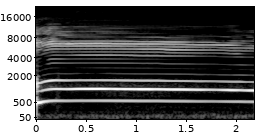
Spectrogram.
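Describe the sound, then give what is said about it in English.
A lone wolf howl sound effect rings out as one long, steady, clear tone that holds for about two seconds, loud with no voices over it. “Just to hear the sounder, I'll be the lone wolf and take the 49ers.”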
